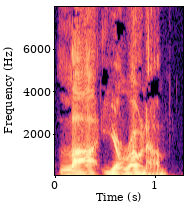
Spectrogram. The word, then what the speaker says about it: La Llorona: In Spanish, two L's is spelled like a Y, or it's pronounced like a Y, right? Okay, yeah. So it'd be The Curse of La Llorona.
